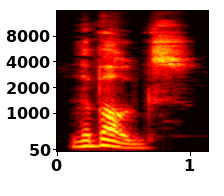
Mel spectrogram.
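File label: "bogs", Australian English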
